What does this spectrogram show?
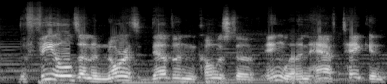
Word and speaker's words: Devon: is how you say it on the North Devon Coast in England sorry what that Devon is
